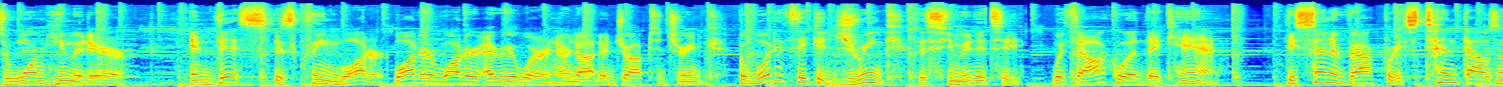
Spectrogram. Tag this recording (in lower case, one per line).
music
speech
